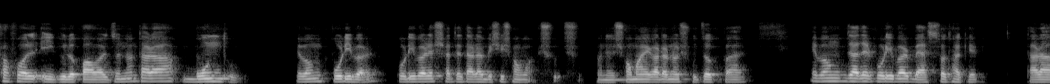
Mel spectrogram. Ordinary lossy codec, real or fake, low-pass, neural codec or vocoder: none; real; none; none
